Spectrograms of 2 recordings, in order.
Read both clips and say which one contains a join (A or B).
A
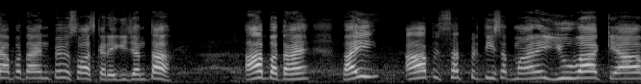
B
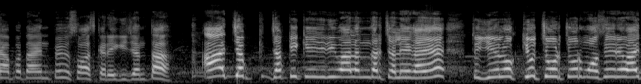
B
